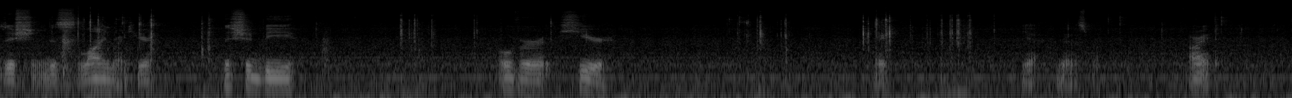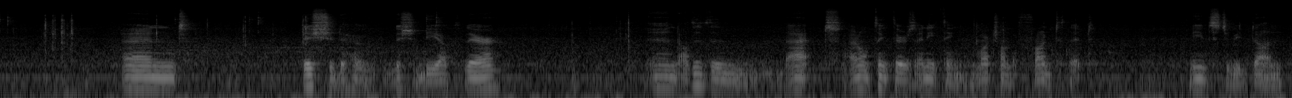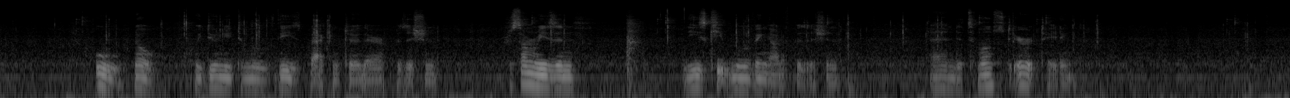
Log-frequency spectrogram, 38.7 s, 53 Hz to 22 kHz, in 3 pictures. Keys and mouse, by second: 1.1 alt+shift+click, 2.0 KP_7, 4.0 g, 8.6 ctrl+z, 9.3 g, 12.1 click, 12.9 click, 13.3 g, 15.3 click, 15.9 g, 18.7 shift+middle click, 19.3-21.9 middle drag, 20.7-21.9 drag, 20.7-21.9 right drag, 22.7 KP_3, 26.5 click, 27.6 shift+click, 29.0 g, 31.0 click, 31.3 g, 32.7 click, 34.0 g, 34.5 shift+click, 35.5 click, 36.1 click, 36.5 g, 38.4 shift+click.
